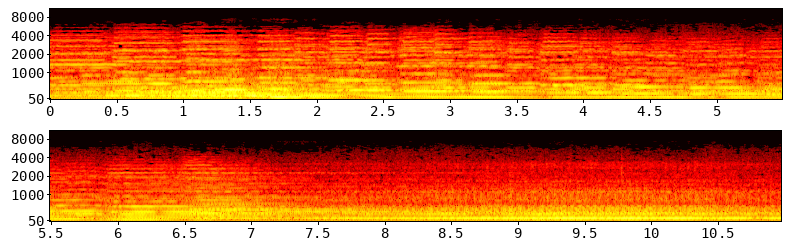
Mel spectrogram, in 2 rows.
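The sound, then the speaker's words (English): The engine of a black 1941 Plymouth sedan with a Pennsylvania license hums and revs steadily as the car drives along in Ohio, its droning tone shifting pitch partway through, loud with no voices. “Well, give me a description of the car and the girls first, and I'll get out an alarm right away.”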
